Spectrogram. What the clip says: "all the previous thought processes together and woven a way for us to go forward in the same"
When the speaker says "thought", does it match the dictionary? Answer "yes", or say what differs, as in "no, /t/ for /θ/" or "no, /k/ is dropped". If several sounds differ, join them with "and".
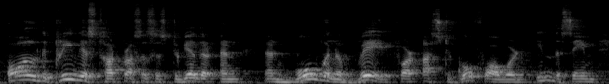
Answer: no, /t/ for /θ/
